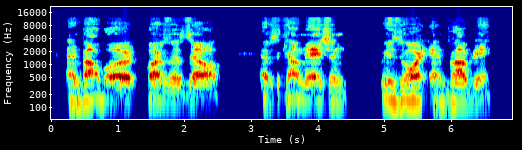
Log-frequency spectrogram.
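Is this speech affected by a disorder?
Yes: ALS/MND.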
